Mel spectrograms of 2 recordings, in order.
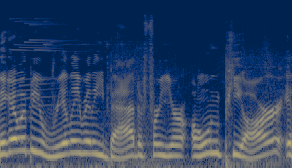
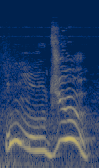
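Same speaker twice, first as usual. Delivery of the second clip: high, loud French-accented cry; French exclamation; 10 semitones higher, 6 dB louder than usual. Real, not acted. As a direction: burst out like a flustered Frenchman. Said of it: "I don't know why I become French".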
